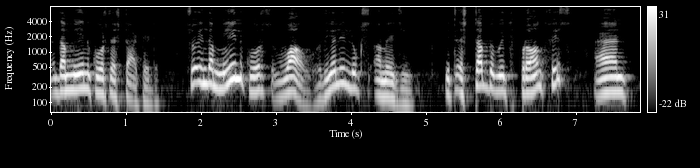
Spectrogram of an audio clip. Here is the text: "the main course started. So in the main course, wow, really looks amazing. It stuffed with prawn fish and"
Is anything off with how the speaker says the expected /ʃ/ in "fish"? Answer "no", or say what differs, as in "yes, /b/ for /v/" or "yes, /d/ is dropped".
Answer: yes, /s/ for /ʃ/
